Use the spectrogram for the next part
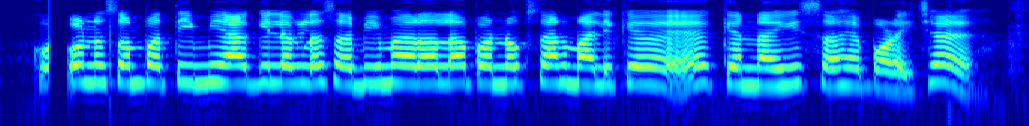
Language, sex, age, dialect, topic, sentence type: Maithili, female, 60-100, Bajjika, banking, statement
